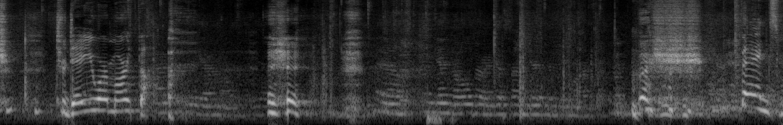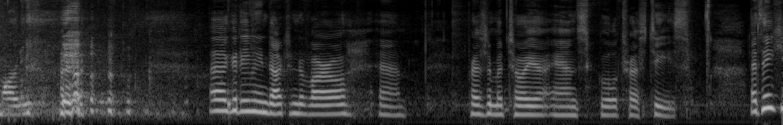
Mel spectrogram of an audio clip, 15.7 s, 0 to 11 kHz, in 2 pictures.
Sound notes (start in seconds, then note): 8.0 audience laughing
